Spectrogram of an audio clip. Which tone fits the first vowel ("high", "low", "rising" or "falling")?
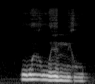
high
